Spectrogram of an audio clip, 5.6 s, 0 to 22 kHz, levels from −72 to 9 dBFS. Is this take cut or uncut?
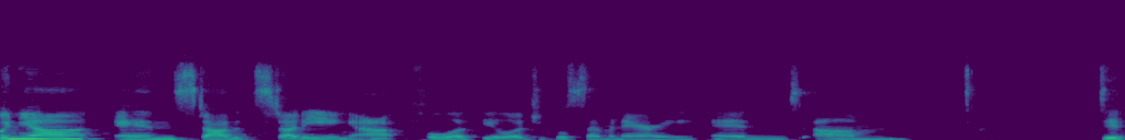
uncut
